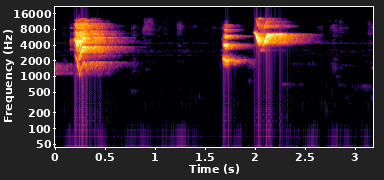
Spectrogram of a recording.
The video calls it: grey parrot so beautiful and amazing sound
